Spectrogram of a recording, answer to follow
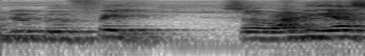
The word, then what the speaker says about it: Dubuffet: have already seen, Jean Dubuffet. Jean Dubuffet, that's a French name. The last syllable is not pronounced. So don't say Dubuffet, but Jean Dubuffet.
